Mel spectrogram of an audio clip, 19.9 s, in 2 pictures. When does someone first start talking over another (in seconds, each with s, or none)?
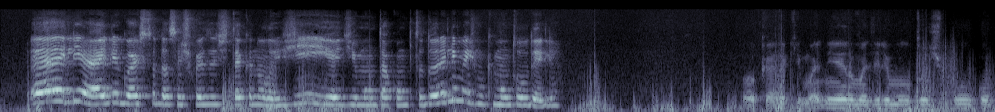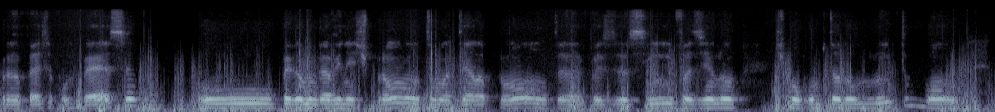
none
